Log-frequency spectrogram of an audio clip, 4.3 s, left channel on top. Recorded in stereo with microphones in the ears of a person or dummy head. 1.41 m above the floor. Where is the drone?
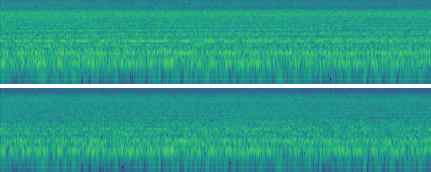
45° left (ahead or behind); by 4.3 s 40° left (ahead or behind).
